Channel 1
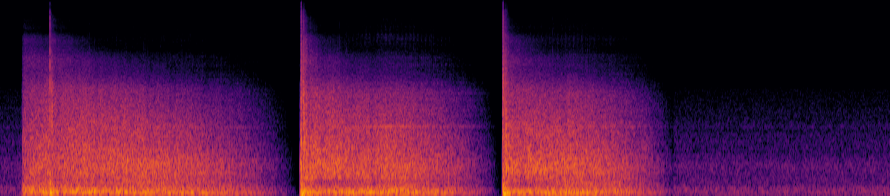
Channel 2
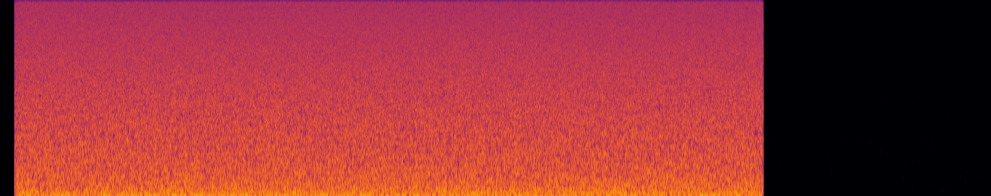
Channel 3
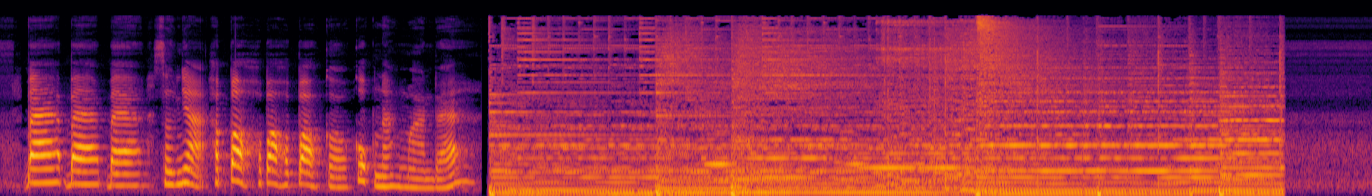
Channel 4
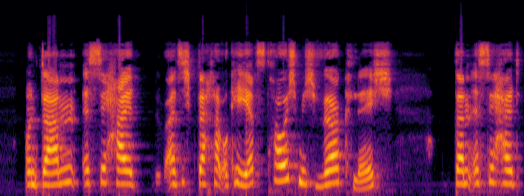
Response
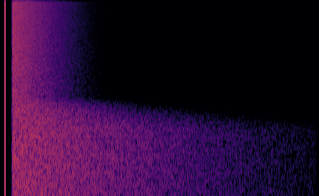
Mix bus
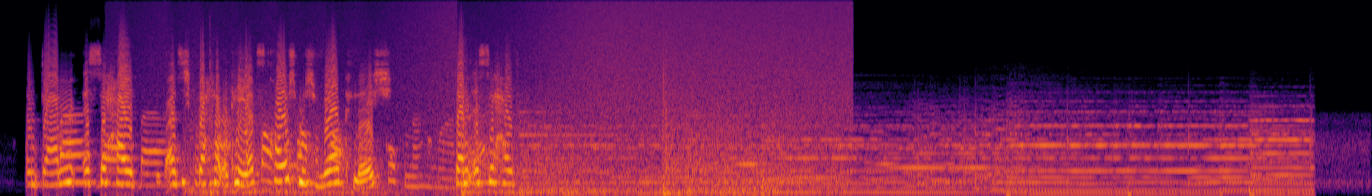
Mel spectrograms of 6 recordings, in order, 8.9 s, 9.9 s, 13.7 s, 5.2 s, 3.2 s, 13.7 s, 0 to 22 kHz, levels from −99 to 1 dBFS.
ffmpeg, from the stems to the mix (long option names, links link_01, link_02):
-filter_complex "[0:a]adelay=1600,volume=-7.5dB[link_01];[1:a]adelay=900,volume=-17dB[link_02];[2:a]lowpass=frequency=1500:width=0.5412,lowpass=frequency=1500:width=1.3066,tiltshelf=frequency=1100:gain=-5,adelay=300,volume=-10.5dB[link_03];[3:a]bandpass=frequency=450:width_type=q:width=0.74:csg=0,aeval=exprs='(tanh(15.8*val(0)+0.25)-tanh(0.25))/15.8':channel_layout=same,dynaudnorm=framelen=440:gausssize=3:maxgain=9dB,volume=-2dB,asplit=2[link_04][link_05];[link_05]apad=whole_len=476997[link_06];[link_02][link_06]sidechaincompress=threshold=-33dB:ratio=8:attack=16:release=1080[link_07];[link_01][link_07][link_03][link_04]amix=inputs=4:normalize=0,highpass=42,equalizer=frequency=290:width=4.4:gain=8.5"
